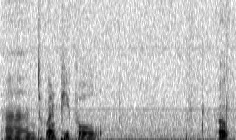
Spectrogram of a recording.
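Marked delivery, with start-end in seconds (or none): none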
